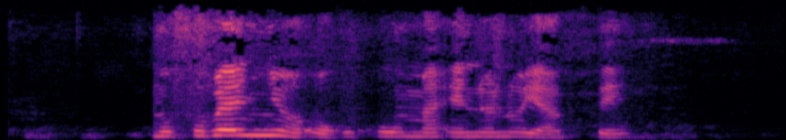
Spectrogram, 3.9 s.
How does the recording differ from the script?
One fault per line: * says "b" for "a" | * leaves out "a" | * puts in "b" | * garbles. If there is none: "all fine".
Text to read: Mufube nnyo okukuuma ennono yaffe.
all fine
